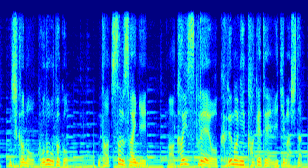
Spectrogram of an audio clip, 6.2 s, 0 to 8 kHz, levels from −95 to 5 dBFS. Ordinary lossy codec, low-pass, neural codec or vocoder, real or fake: none; 7.2 kHz; codec, 16 kHz, 6 kbps, DAC; fake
